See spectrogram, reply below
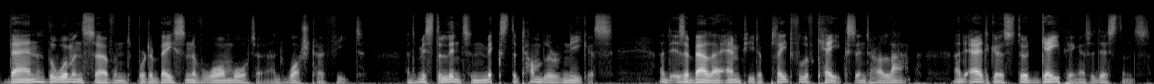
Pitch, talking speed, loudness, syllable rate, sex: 95 Hz, 205 wpm, -22 LUFS, 5.8 syllables/s, male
